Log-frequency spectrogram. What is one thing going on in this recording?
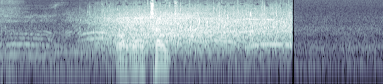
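A crowd cheers and applauds loudly, then stops abruptly.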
